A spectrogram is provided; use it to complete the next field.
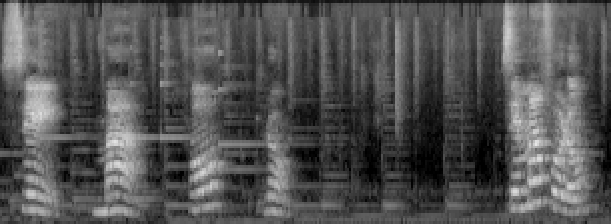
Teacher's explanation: podemos encontrar la sílaba tónica en ma, es decir, la antepenúltima sílaba, y debemos acentuarla siempre.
